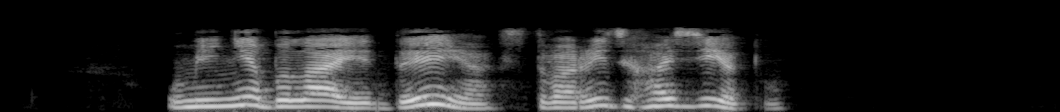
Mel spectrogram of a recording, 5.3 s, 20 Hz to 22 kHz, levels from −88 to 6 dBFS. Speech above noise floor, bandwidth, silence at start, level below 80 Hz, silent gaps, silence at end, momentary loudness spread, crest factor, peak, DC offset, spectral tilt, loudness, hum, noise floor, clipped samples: over 72 dB; 8 kHz; 0.85 s; -62 dBFS; none; 1.4 s; 8 LU; 18 dB; -2 dBFS; under 0.1%; -4 dB/octave; -18 LUFS; none; under -90 dBFS; under 0.1%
